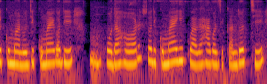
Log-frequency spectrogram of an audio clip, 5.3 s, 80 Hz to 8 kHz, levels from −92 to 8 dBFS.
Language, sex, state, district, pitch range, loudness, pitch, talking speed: Chakma, female, Tripura, West Tripura, 240-260 Hz, -14 LUFS, 250 Hz, 170 wpm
